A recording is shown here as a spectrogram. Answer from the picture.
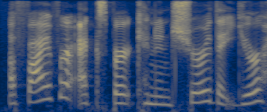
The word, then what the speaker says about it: Fiverr: So the first resource that I love is Fiverr, and that's spelled F-I-V-E-R-R.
